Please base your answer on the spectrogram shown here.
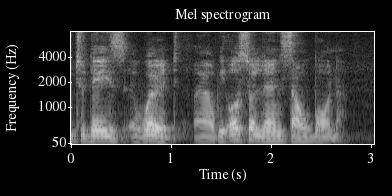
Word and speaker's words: sawubona: So remove R and say sawubona.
